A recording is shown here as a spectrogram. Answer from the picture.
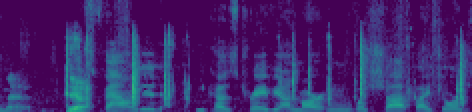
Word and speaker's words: Trayvon: Also, it's Trayvon. Trayvon. I don't know everything either. Yeah, you can't be racist and mispronounce this.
